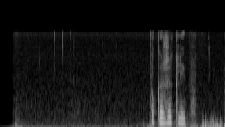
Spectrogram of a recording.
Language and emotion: Russian, neutral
